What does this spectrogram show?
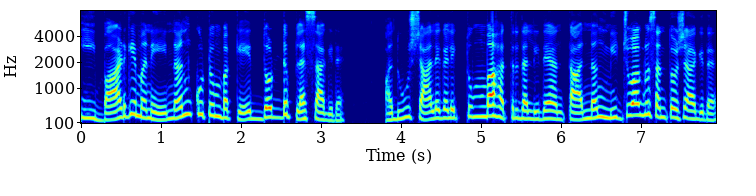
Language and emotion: Kannada, surprised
